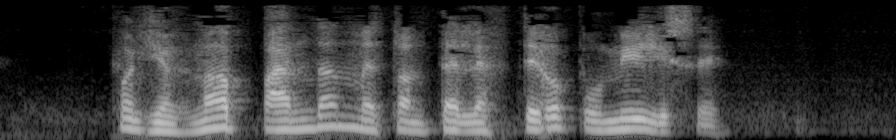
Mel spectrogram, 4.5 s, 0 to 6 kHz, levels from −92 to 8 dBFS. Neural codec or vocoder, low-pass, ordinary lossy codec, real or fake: codec, 16 kHz in and 24 kHz out, 0.6 kbps, FocalCodec, streaming, 2048 codes; 5.4 kHz; MP3, 24 kbps; fake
